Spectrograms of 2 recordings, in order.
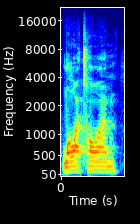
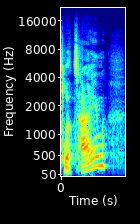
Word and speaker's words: LiTime: So, I would pronounce this as li time. Lie being the short for lithium. Um, they did send me a pronunciation thing. It says Latame.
